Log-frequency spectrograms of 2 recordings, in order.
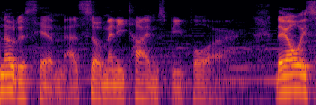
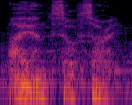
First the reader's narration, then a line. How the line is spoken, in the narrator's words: Diggory whispered and winced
